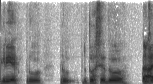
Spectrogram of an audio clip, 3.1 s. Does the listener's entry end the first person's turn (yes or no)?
yes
